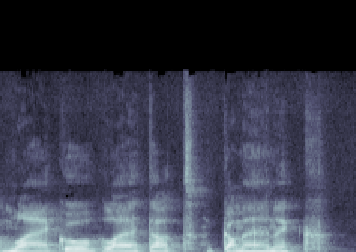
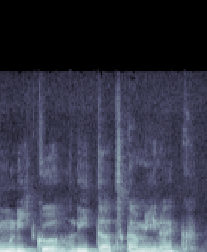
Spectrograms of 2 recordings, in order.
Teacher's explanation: pokud jde o dlouhé E po obojetných souhláskách, tak se stále víc toleruje jeho úžení na I.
